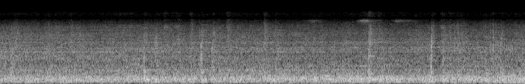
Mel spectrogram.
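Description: A train runs on a single-track railway loop line beside Kala Gujran station on the Lahore to Rawalpindi route, giving a loud, steady roar of wheels and carriages with faint clicks and a brief high squeal, with no voices.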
